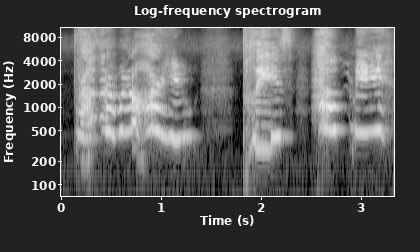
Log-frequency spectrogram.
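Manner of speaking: high, loud cry for help; tearful plea. Acted. Frightened girl calls for her missing brother, tearful plea. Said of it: "She started to cry".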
